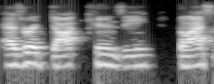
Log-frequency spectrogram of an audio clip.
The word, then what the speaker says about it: Kuenzi: the last name so uh it's Ezra dot coonsie the last name is spelled k-u-e-n as in Nancy Z as in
